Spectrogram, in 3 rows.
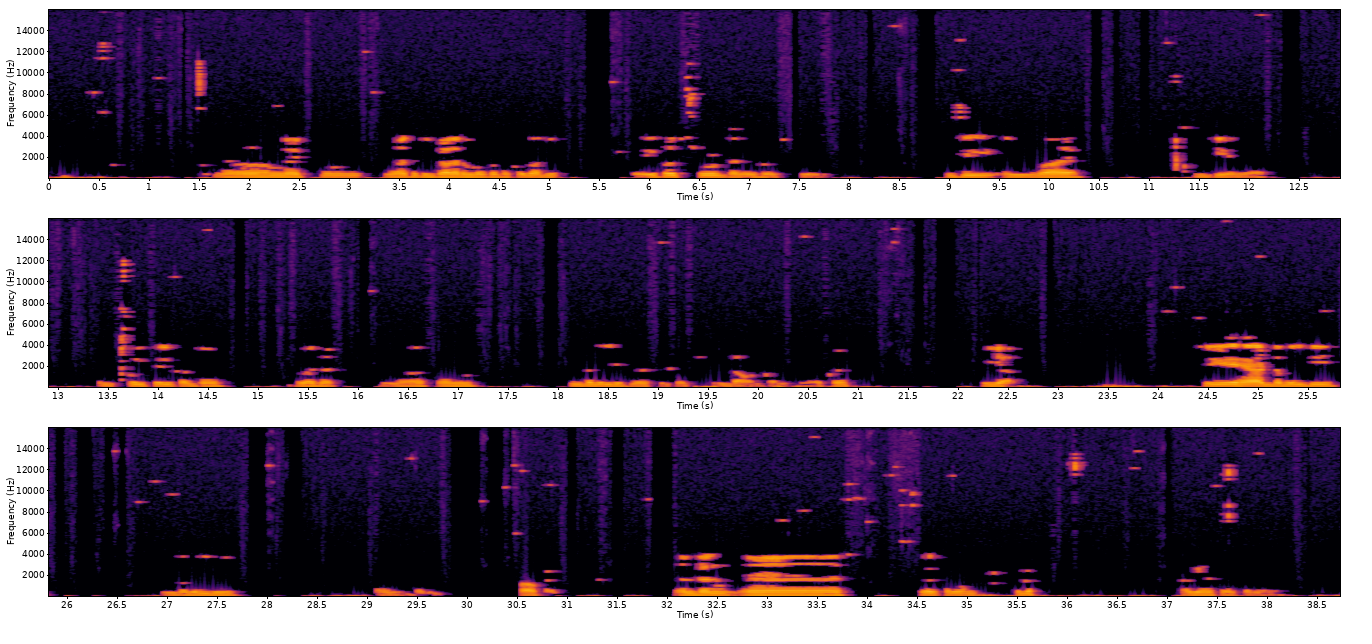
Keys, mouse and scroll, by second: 0.4-2.1 middle drag, 2.1 ctrl+z, 3.4 ctrl+shift+z, 4.2 scroll up 2, 4.5 shift+middle click, 5.4 click, 5.7 e, 6.7 e, 8.7 g, 10.3 g, 10.8 click, 11.2 g, 12.5 click, 13.6 f, 13.9 f, 14.4 middle click, 14.9 Tab, 15.2 middle click, 15.5 middle click, 15.9-16.2 scroll up 2, 16.2 click, 16.5 middle click, 17.0 middle click, 17.8 g, 19.0 Tab, 19.2-21.9 middle drag, 19.2 scroll down 2, 19.9 scroll down 2, 21.9-22.3 scroll up 3, 22.3 Tab, 22.5 scroll down 1, 22.7-24.2 middle drag, 24.2 click, 25.0 g, 26.6 click, 26.8 g, 27.7-28.8 middle drag, 28.8 click, 29.1 g, 29.8 scroll down 1, 30.0-30.4 middle drag, 30.4 Tab, 31.1 middle click, 31.2-32.1 middle drag, 31.8 ctrl+shift+s, 35.4 KP_1, 35.8 scroll down 3, 36.5 shift+c, 37.8 shift+middle click, 38.0-38.4 scroll up 2, 38.4-38.7 shift+middle drag.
